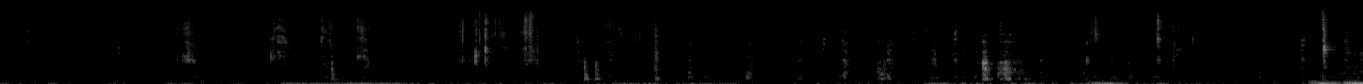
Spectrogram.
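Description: A person biting into and chewing a homemade mini hamburger on a soft dinner roll with lettuce, ham and paprika: a run of short, irregular chewing sounds.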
